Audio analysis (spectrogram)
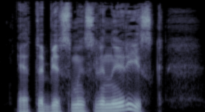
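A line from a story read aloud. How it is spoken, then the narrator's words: Exclaiming. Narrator (Russian): воскликнул Кашин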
